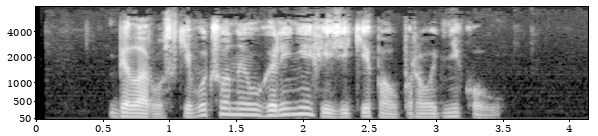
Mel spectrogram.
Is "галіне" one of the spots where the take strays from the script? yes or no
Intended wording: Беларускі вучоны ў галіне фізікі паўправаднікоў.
no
